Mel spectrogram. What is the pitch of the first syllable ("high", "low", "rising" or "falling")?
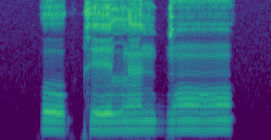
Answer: low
